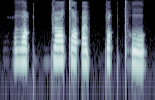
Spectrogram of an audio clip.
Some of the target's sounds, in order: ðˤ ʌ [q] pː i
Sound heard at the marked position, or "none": q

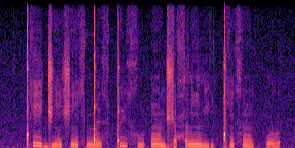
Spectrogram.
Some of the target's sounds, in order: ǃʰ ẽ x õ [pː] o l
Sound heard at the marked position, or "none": pː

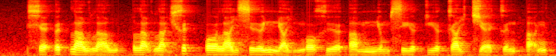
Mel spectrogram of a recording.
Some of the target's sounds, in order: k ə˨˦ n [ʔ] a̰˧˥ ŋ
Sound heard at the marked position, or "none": ʔ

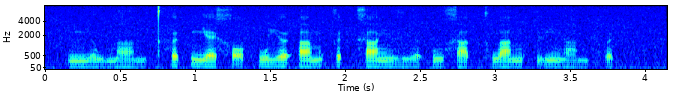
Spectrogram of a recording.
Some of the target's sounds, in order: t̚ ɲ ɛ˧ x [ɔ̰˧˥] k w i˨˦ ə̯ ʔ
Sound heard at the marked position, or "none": ɔ̰˧˥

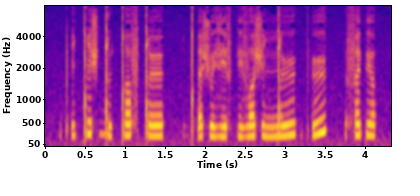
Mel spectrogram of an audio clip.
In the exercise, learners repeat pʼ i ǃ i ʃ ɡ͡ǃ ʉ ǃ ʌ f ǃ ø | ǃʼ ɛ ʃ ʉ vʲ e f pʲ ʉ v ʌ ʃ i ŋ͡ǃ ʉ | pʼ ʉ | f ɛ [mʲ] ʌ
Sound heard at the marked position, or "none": pʲ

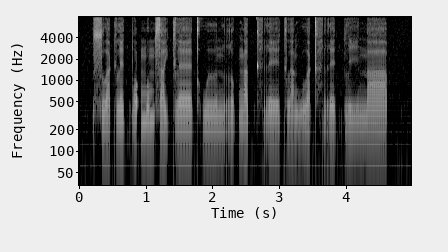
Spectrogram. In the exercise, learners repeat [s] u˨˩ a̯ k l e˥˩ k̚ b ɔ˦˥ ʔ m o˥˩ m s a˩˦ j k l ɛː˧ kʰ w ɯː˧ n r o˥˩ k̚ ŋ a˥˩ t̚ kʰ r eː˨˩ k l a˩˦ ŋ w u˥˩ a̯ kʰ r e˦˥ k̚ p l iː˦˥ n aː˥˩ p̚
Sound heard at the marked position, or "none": s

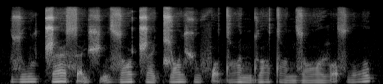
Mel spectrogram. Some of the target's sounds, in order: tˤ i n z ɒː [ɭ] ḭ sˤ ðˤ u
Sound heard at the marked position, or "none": ɭ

